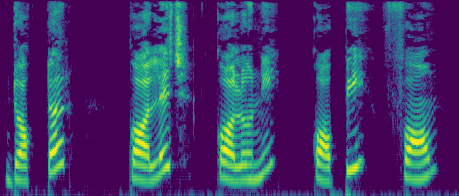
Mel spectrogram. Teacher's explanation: इसका उच्चारण आ और ओ का मिश्रित उच्चारण होता है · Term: आगत ध्वनियां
